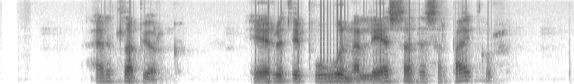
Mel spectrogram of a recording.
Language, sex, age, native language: Icelandic, male, 60-69, Icelandic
